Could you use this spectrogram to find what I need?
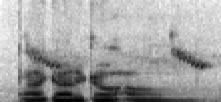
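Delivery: put-on very soft, low, hushed, glum, depressed murmur. Retelling how Ryan said it, mimicking Ryan's depressed tone. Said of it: "he said it all like he just was so depressed and so down".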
